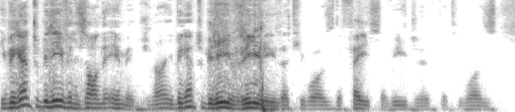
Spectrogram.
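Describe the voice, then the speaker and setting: Somewhat breathy, a man speaks with a French accent. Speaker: author on ancient Egypt. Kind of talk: interview. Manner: halting, many fillers.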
